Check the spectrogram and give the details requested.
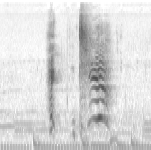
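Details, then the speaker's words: A VTuber's livestream: a single sharp, explosive sneeze with a voiced tail over background music; sneezing. "Another sneeze. New sneeze compilation incoming. Sneeze."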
